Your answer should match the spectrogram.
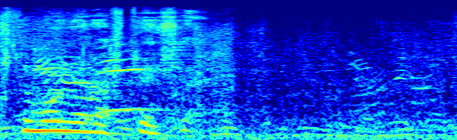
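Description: A man speaking in a pitched voice, ending on a long drawn-out syllable, then a pause of about a second.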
